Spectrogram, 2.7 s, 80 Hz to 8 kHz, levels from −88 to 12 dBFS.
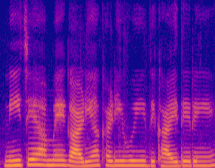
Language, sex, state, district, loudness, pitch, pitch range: Hindi, female, Madhya Pradesh, Bhopal, -16 LUFS, 220 Hz, 210-230 Hz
